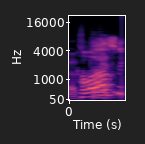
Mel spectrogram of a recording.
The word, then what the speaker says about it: Pilarczyk: Pilarczyk. Is that how you pronounce his last name? Pilarczyk? Yes. It's close That was actually spot on.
